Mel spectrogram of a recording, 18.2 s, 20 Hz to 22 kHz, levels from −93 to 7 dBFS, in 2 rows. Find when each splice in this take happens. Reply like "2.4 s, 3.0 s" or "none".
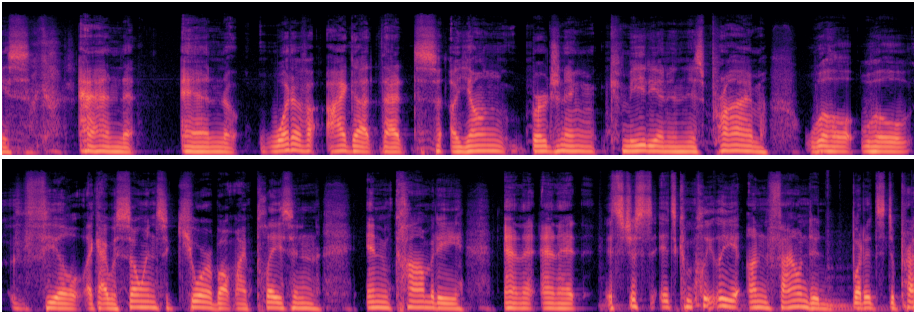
15.0 s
